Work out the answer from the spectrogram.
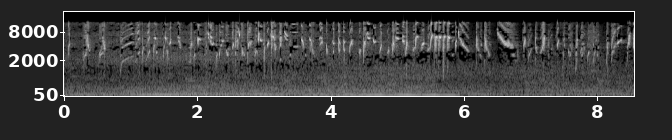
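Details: Singing European goldfinch of the khalawi (wild) type, recorded 2022, giving a long, lively jumble of tinkling twitters, sharp chirps and buzzy trills, with a soft low hum underneath.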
